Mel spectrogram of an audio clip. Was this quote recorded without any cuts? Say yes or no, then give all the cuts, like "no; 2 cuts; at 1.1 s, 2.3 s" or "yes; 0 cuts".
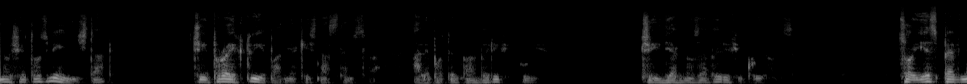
yes; 0 cuts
